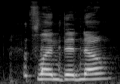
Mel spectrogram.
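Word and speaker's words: Llandudno: Flynn did know. Flynn did know is spelled with two L's. Why did two L's make an F sound?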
